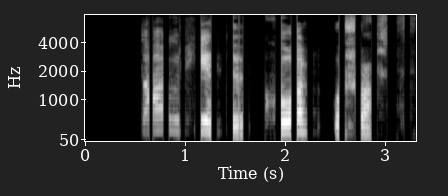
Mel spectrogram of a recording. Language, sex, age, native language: Icelandic, other, 13, Icelandic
